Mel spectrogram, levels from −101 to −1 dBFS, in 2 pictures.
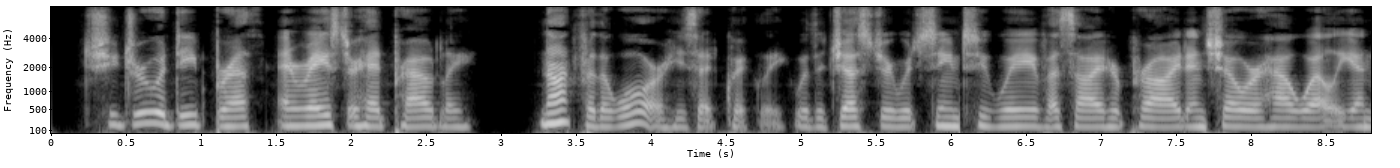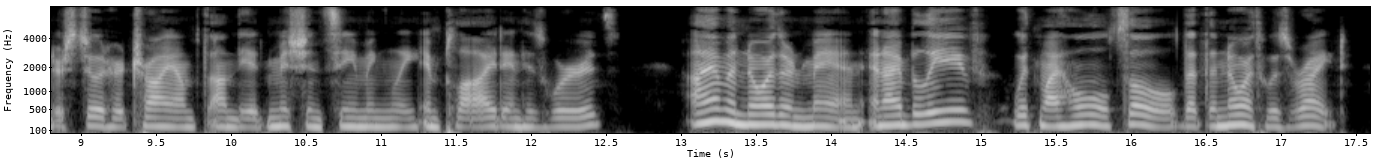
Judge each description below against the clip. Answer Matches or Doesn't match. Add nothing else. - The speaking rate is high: Matches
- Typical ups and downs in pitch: Doesn't match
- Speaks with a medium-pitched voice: Matches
